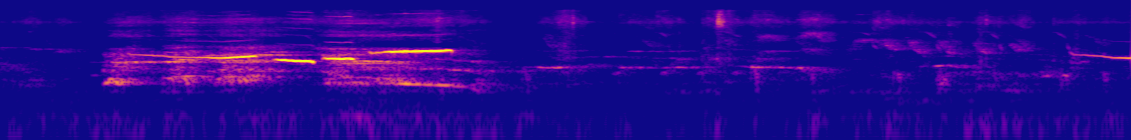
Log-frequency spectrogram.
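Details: Female white-rumped shama calling, used to stimulate males to sing: a harsh buzzy burst followed by clear whistled notes rising and falling around the middle range, then faint scattered chirps and a final rising whistle.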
